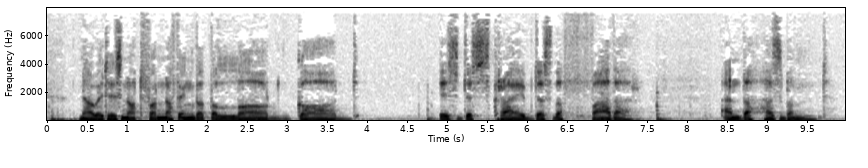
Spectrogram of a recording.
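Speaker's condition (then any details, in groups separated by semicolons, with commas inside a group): No condition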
